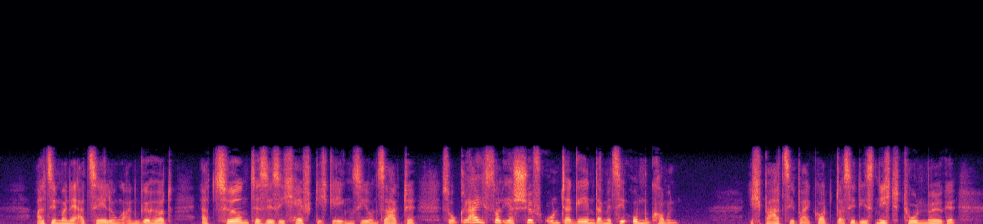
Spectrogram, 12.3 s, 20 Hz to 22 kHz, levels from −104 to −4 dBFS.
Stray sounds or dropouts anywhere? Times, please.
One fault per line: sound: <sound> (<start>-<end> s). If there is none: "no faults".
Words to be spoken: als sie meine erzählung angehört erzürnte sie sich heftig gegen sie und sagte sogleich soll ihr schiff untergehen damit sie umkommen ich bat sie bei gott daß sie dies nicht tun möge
no faults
